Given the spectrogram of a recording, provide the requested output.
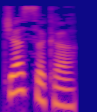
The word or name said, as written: Jessika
